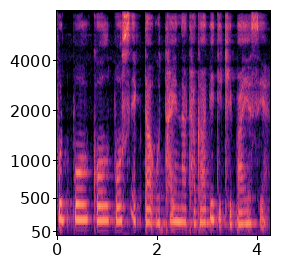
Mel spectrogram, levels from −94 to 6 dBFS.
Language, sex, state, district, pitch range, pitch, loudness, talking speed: Nagamese, female, Nagaland, Kohima, 175-210 Hz, 195 Hz, -19 LUFS, 155 wpm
